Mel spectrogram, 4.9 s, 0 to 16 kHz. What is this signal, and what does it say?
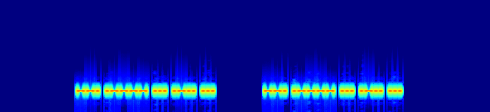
Morse code, heard as a keyed tone, about 52 wpm, 700 Hz. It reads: G1SLS G1SLS
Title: DXCC-100 Call Signs - 5 Characters - Repeated 2x - 50wpm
